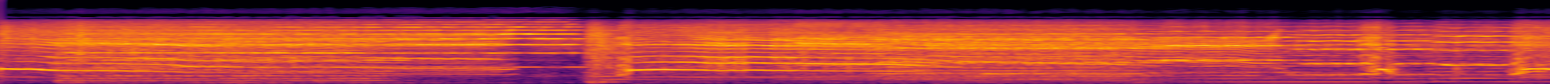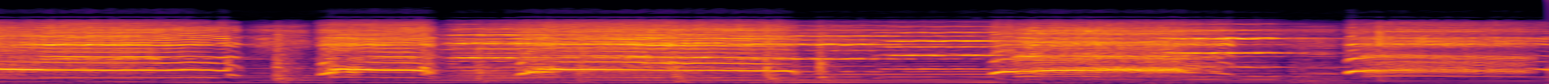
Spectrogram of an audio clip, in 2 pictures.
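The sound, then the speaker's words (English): A man in a movie screams in agony as boiling water is poured on him, loud, with long anguished wailing cries that carry on almost without pause and break off only briefly between strained, drawn-out howls. “And he's just there screaming as his skin peels off.”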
